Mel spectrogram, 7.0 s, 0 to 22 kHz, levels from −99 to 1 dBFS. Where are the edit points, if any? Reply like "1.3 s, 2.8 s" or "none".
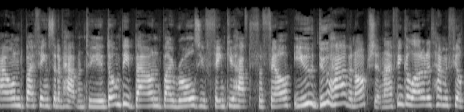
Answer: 4.4 s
